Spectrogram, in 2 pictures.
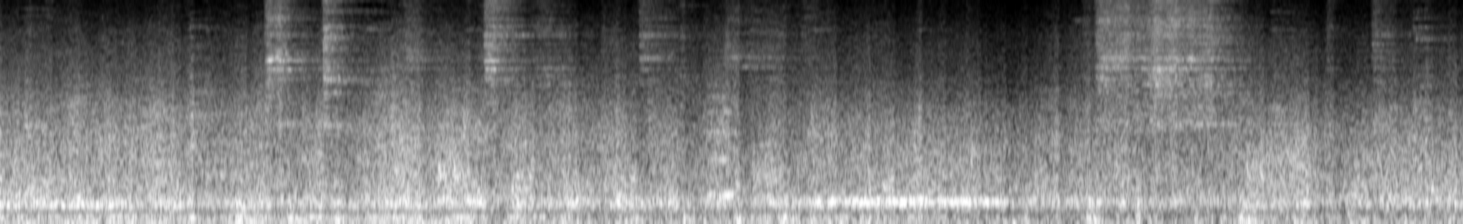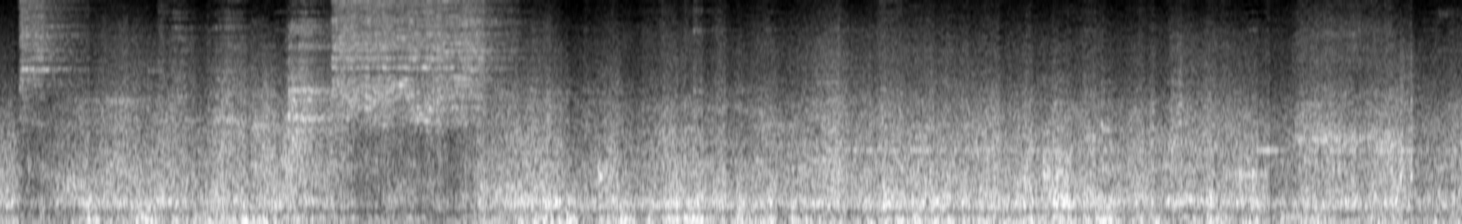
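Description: CSX covered hopper cars of a freight grain train rolling past: a steady rumble of steel wheels on rail. High-pitched wheel squeal rises over it several times, strongest about a third of the way in and again around two thirds of the way through.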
